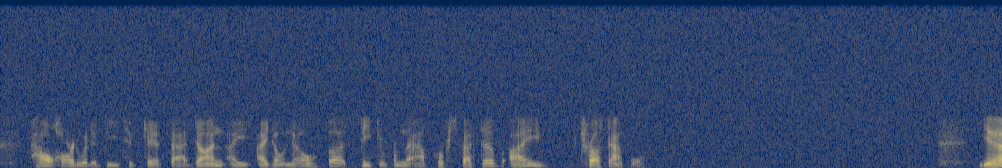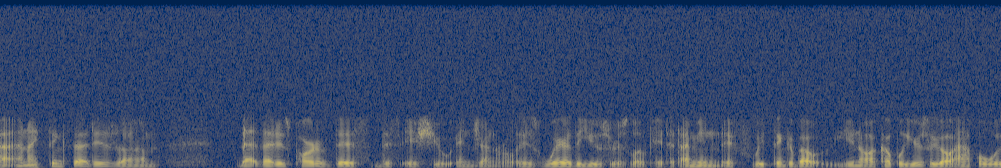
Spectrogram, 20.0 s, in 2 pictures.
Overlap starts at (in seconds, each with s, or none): none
